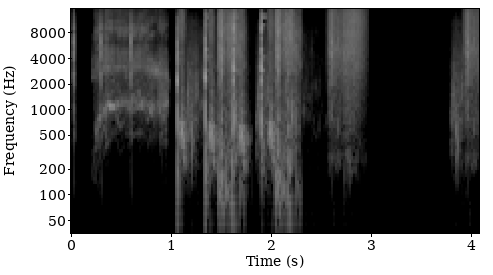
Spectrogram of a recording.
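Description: A pickaxe chips at stone with short, sharp knocks.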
